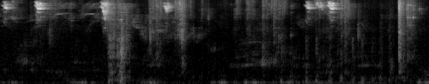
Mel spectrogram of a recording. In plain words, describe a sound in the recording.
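Footsteps shuffle close by on a hard floor.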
